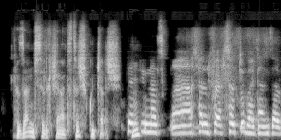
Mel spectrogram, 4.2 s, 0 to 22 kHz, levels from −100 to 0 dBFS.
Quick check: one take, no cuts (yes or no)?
no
